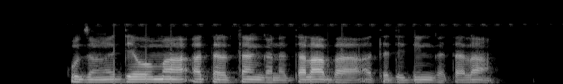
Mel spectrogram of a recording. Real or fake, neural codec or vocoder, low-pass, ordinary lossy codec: real; none; 7.2 kHz; Opus, 24 kbps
